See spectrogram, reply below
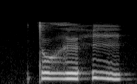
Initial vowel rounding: rounded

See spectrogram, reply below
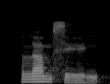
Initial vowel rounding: unrounded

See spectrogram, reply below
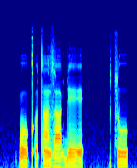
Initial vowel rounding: rounded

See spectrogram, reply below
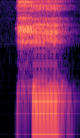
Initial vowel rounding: unrounded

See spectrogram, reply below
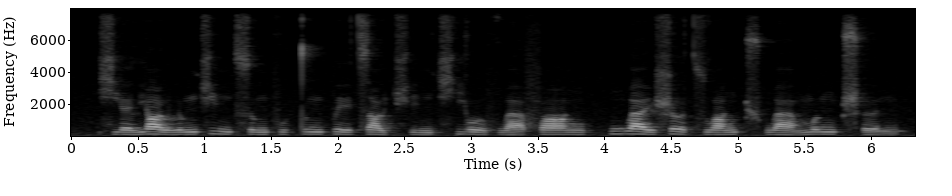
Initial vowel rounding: unrounded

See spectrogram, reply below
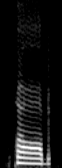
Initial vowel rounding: unrounded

